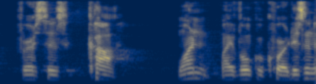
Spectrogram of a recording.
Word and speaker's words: che: K, the word K, C-H-E, is hard because of the H. E is a soft vowel, so C-E would be che. So you need the H to make it hard.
